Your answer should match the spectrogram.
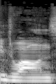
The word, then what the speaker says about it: Dwalin: Um, that one's Dvalin instead of Dwalin. – Mm-hmm. no, it would be Dwalin still.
